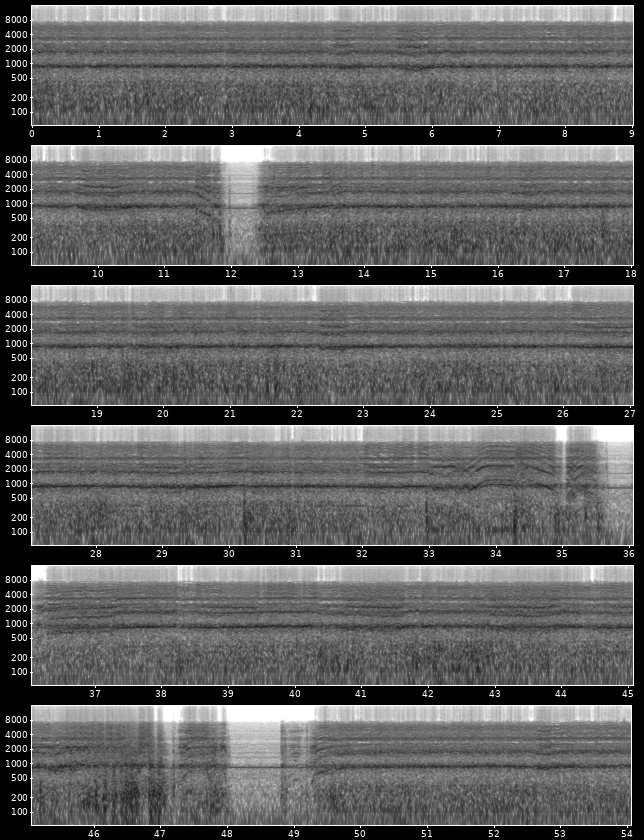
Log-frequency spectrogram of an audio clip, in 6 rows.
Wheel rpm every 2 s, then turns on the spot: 230, 230, 230, 230, 230, 200, 140, 230, 230, 230, 230, 230, 230, 220, 220, 230, 220, 130, 140, 220, 220, 220, 220, 180, 70, 220, 230.
none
